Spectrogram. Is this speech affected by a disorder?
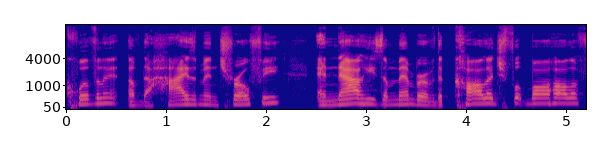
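No.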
